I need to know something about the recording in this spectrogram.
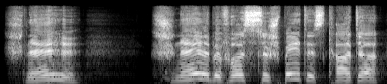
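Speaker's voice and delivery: high, loud frightened urging; shaken by fear. A narrator's reading. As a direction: cry out in panic for haste. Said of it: "von Angst geschüttelt". (angstvoll und laut drängend)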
